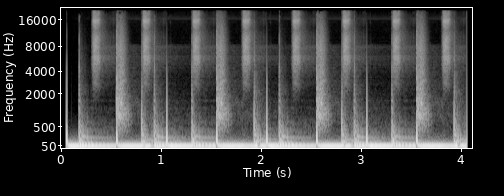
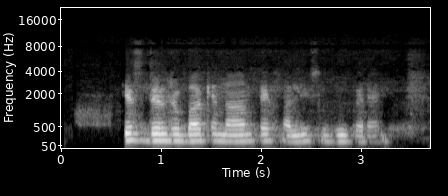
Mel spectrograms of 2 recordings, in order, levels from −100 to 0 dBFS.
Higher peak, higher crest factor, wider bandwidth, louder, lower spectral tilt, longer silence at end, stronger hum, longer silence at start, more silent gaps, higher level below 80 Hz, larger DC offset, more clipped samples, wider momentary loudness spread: about the same, -2 dBFS vs -2 dBFS; second, 12 dB vs 20 dB; first, over 20 kHz vs 4.2 kHz; first, -18 LUFS vs -21 LUFS; second, -5 dB/octave vs -10.5 dB/octave; second, 0.05 s vs 0.45 s; neither; second, 0.05 s vs 0.65 s; neither; first, -14 dBFS vs -72 dBFS; neither; neither; second, 1 LU vs 11 LU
